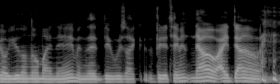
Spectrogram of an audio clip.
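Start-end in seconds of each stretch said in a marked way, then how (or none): 0.0-1.0 put-on Russian accent. Retelling a video of a released prisoner taunting someone, in a russian accent. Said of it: "He's like Russian accent".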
